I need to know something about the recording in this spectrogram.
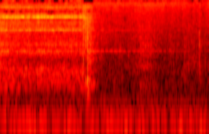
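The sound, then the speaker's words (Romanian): A telephone bell rings loudly and close by for just over a second, then cuts off abruptly, leaving only a low background hum. No one speaks. “Telefonul. Trebuie să fie tot pentru Mișa. Numai pentru el suna în ultimul timp.”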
